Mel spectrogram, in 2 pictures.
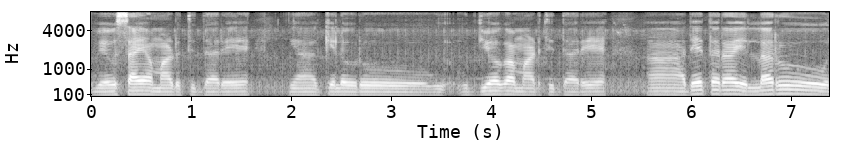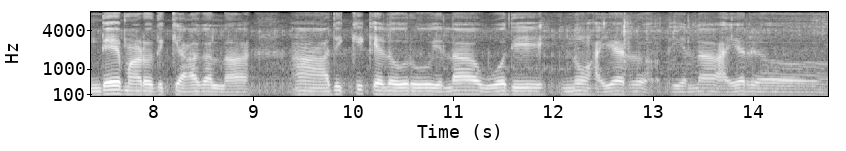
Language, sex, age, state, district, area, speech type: Kannada, male, 18-30, Karnataka, Chikkaballapur, rural, spontaneous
